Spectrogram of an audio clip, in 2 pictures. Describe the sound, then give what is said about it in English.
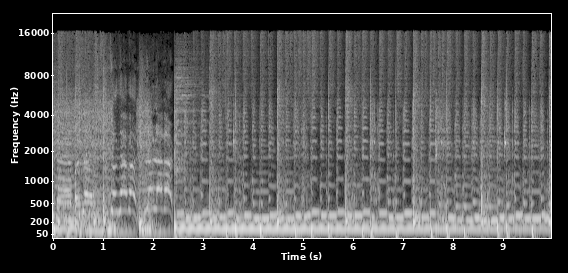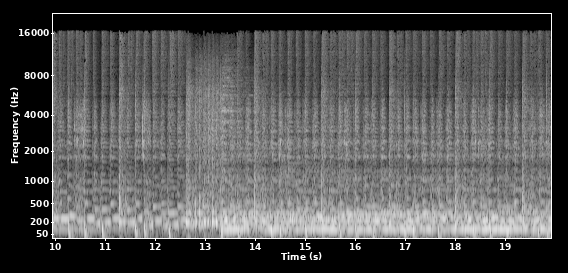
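The bridge of a rock song plays loud and continuous, with a distorted guitar line over a relaxed, steady drum beat; the sound thickens and grows fuller about midway through. “It's same guitar line as before, a little bit more distortion, but chilled out drums.”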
